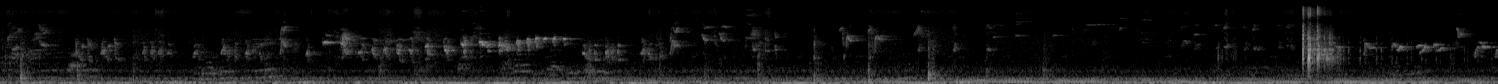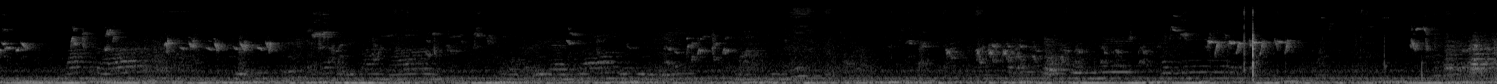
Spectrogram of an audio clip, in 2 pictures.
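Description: Small birds chirping on and off over a steady low rumble. A sharp click comes about thirteen seconds in, and a smaller one near the end.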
